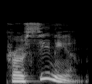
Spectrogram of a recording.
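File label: "proscenium", British English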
